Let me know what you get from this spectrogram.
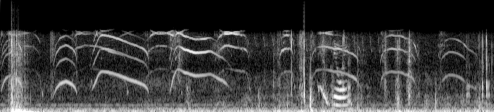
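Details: Several young kittens, kept as pets, meowing loudly and repeatedly: many short overlapping high arched mews tumbling over one another throughout, with a steady low hum underneath.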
